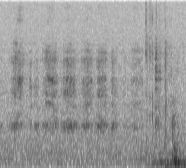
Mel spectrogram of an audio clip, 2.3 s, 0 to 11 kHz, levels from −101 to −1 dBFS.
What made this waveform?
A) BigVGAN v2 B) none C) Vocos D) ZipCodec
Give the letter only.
B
